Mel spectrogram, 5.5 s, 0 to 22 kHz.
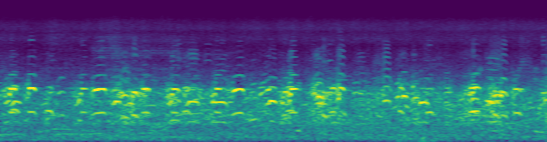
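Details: Sandhill cranes in a flock at the Montezuma National Wildlife Refuge Visitor Center pool on 20 November 2021: dense overlapping rolling, bugling calls form a continuous chorus with many birds calling at once.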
